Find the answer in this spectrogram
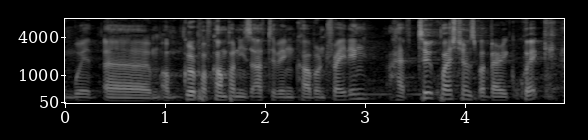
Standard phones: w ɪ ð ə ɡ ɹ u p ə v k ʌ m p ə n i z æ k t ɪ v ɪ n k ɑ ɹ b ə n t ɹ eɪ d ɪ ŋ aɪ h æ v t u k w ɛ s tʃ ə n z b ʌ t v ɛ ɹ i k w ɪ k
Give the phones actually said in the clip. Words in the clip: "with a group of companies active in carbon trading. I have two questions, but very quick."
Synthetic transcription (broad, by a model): w ɪ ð ə ɡ ɹ u p ə v k ʌ m p ə n i z æ k t ɪ v ɪ n k ɑ ɹ b ə n t ɹ eɪ d ɪ ŋ aɪ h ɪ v t u k w ɛ s tʃ ə n z b ʌ t v ɛ ɹ i k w ɪ k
